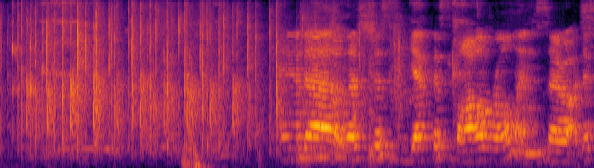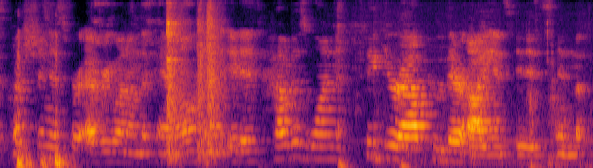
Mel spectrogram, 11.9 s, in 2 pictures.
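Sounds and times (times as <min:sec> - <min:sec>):
audience applause: 0:00.0 - 0:02.9
speech: 0:03.0 - 0:11.8.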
